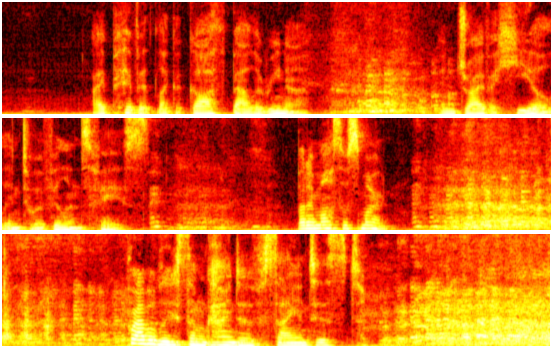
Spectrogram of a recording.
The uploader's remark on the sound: Live from UCB Franklin in Los Angeles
